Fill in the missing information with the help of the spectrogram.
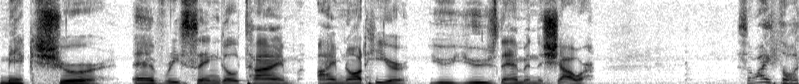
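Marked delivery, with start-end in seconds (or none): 0.0-5.9 low, slow, aggressive yet sexy half-whisper. Retelling how the woman who gave the speaker a birthday gift half-whispered in their ear, in an aggressive, sexy half-whisper. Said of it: "She whispers in my ear in this sort of like aggressive but yet sexy voice".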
